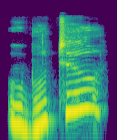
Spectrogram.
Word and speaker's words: Ubuntu: And he follows the theory called, I don't know if I'll say it right, everybody's Ubuntu, U-B-U-N-T-U.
